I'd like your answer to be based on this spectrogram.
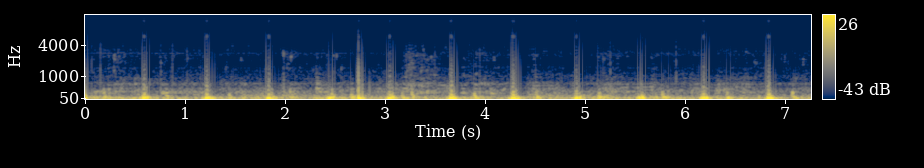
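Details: Own heartbeat recorded with a homemade field stethoscope microphone during housework: steady heartbeat at about 97 beats a minute, with running tap water and clinking tableware behind; a normal heartbeat.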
